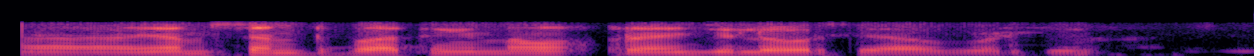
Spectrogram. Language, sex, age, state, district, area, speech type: Tamil, male, 60+, Tamil Nadu, Krishnagiri, rural, conversation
